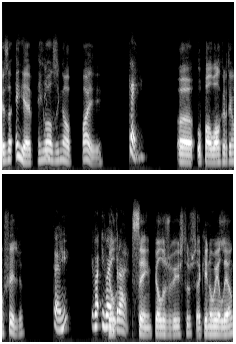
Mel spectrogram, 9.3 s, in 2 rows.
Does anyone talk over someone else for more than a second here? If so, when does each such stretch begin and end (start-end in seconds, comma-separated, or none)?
none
